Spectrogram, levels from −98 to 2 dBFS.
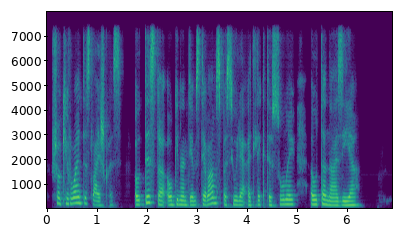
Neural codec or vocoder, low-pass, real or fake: codec, 16 kHz, 2 kbps, X-Codec, HuBERT features, trained on LibriSpeech; 7.2 kHz; fake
